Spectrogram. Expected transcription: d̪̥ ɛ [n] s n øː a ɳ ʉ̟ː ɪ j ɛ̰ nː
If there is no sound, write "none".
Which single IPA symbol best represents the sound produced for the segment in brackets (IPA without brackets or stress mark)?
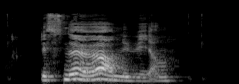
none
